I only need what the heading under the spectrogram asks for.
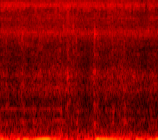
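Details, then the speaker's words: Repossessed Cadillac SRX with the check engine light on: a deep rumble surges and sags unevenly, running rough. The code reads throttle position sensor not getting a signal. "Throttle position sensor, not getting signal. Definitely would cause this type of behavior."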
